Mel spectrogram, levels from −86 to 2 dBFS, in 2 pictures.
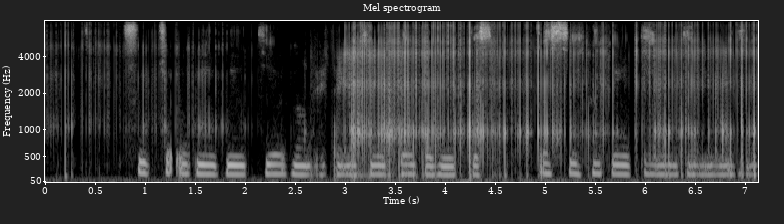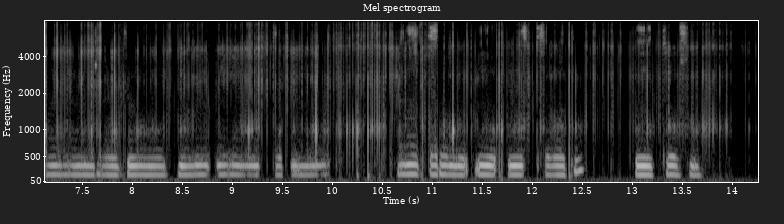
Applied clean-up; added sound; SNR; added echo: neural diffusion model UNIVERSE++.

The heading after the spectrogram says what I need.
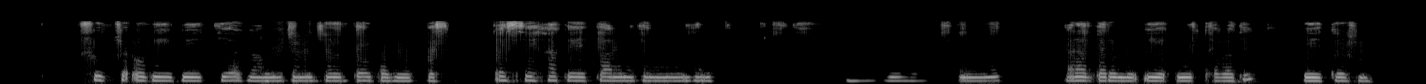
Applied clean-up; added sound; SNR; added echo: neural mask model Resemble Enhance denoiser.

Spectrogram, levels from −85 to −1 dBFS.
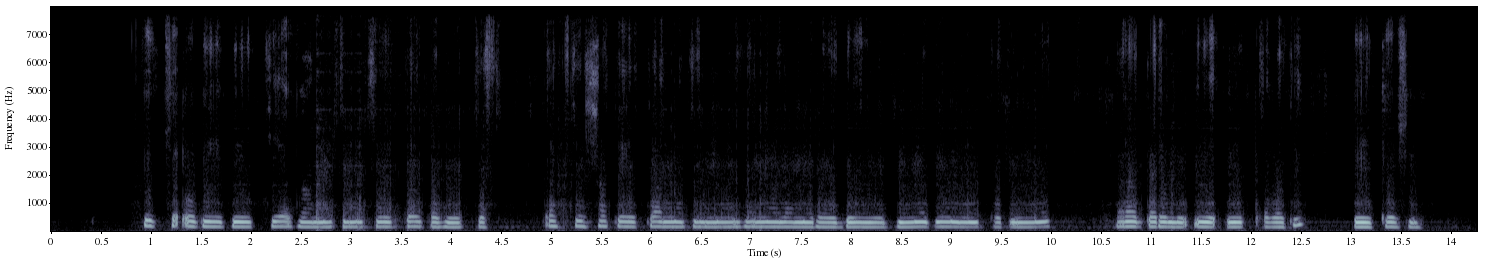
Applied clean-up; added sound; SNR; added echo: neural separator model SepFormer DNS4.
